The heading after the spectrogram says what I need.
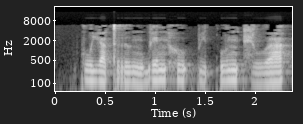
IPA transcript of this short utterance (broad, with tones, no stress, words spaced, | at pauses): kwi˨˩a̯trɯ˩˦ŋbe˥˩n hu˥˩ʔpi˨˩t̚ʔu˥˩n t͡ɕu˦˥a̯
